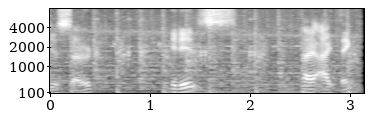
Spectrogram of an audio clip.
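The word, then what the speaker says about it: Yesod: problem the way I Yod is actually the way it's supposed to be pronounced. It is not Ysad. I just say Yasad because I am stupid dumb English man. Yod is the intended pronunciation of Yasad.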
